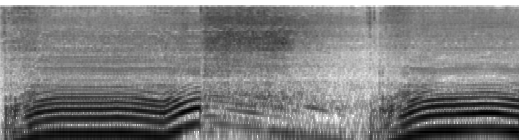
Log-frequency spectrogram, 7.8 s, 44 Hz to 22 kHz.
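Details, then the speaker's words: Maruti Suzuki Alto 800, 117,000 km, engine started and revved; revs climb, fall and sag nearly to stall before recovering; hesitation, engine not taking accelerator, pickup lost while running. "यहां पर देखिए जो accelerator है बिल्कुल भी नहीं लेगी गाड़ी"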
